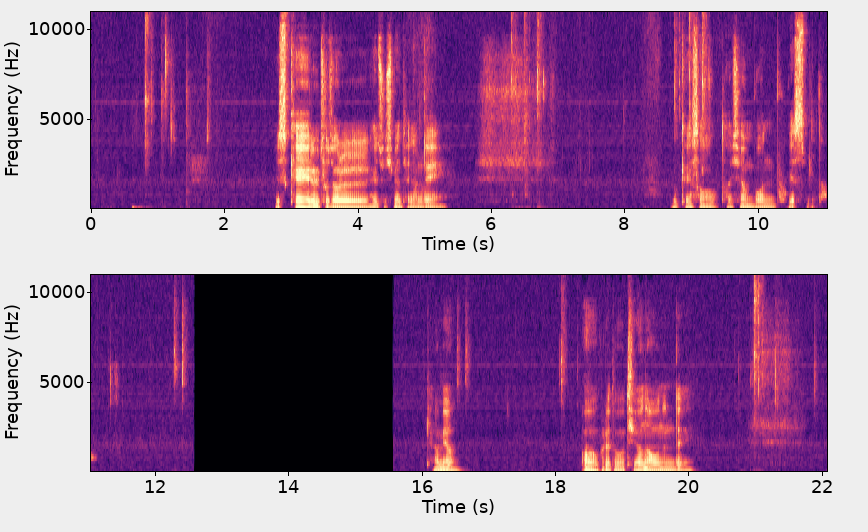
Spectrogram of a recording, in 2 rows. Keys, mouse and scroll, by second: 0.8 h, 6.3-6.7 typing, 8.8-9.2 typing, 12.3 space, 16.5 space, 21.0 alt+z.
